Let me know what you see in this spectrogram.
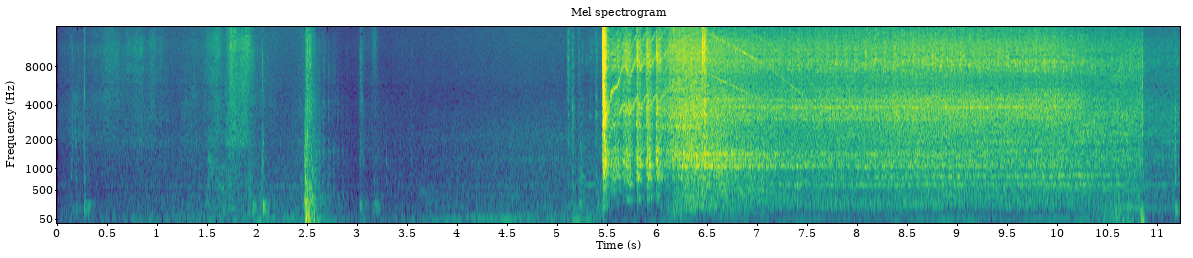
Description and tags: Car starting
nissan pathfinder starting. recorded using zoom h2n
